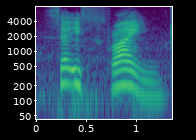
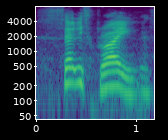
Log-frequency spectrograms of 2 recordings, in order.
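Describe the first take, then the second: No difference in how they are said.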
